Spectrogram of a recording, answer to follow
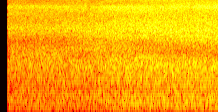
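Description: Steady rush of water from a sheet-wave surf simulator, a thin sheet of water pumped at speed up and over its padded slope.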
